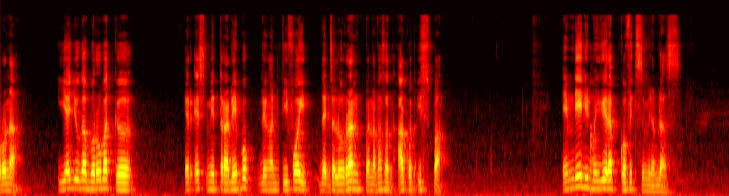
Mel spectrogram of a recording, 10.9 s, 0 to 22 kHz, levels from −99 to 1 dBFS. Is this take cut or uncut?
cut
